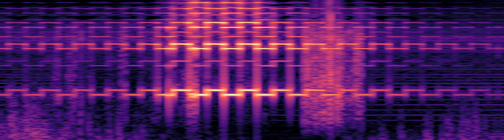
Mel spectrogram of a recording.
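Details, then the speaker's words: Cen-Tech wire tracker on a buried underground dog fence boundary loop: warbling tone swells loud over the live wire, then fades as the probe moves past the break in the wire. "on the left hand side over there is where you still have the hot wire on the right hand side over here is where you have the brake so when I put this up to the the left hand side you'll hear the beeping when I put it on the right hand side uh"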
